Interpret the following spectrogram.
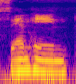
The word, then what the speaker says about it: Samhain: want to pronounce it, Samhain? No, his name was Sam Hain. Sam Hain. And that is why, to this day, I pronounce that the wrong way.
